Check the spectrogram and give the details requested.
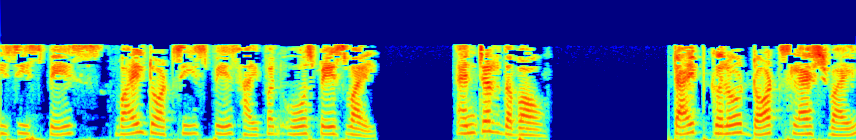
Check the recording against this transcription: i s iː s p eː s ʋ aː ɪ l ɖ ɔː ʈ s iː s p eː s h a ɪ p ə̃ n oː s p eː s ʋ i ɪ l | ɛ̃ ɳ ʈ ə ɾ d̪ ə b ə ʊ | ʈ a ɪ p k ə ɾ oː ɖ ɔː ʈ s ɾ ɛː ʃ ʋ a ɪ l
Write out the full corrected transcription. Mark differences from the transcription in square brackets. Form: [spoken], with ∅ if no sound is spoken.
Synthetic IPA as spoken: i s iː s p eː s ʋ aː ɪ l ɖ ɔː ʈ s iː s p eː s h a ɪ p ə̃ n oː s p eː s ʋ [a] ɪ l | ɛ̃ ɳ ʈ ə ɾ d̪ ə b [a] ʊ | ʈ a ɪ p k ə ɾ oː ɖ ɔː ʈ s [l] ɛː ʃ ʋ a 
